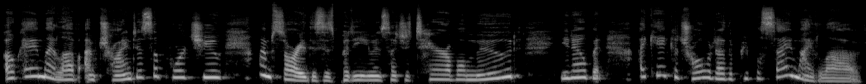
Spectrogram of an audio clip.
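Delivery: high-pitched placating wife; Nicole. Retold or imitated. Wife apologizing to husband in a terrible mood, mock placating. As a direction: imitate a careful, soothing spouse. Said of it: "And she was like".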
